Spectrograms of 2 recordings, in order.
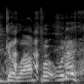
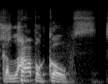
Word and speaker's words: Galapagos: All I got is I know that's not how you say it. Yeah. It's Galapagos. – How you supposed to say it? Galapagos? – Galapagos.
